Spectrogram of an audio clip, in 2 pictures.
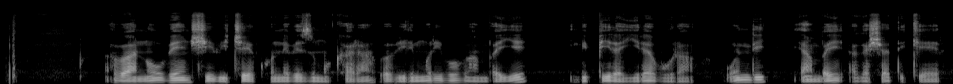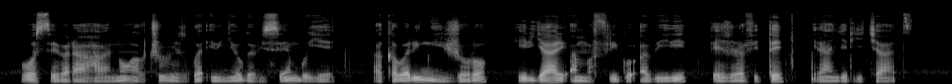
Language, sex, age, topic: Kinyarwanda, male, 18-24, finance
